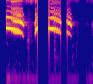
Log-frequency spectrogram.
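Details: Parrot talking: two loud, harmonic, slightly falling vocal phrases, each about a third of a second long, separated by short clicks and followed by a brief, higher syllable against a quiet background.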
